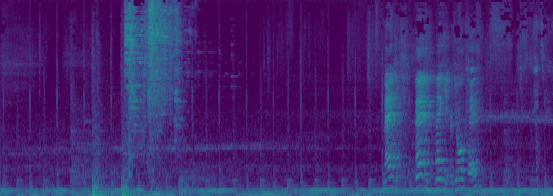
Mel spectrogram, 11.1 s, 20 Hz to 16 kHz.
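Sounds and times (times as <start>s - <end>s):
glass shattering: 2.4s - 3.8s.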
